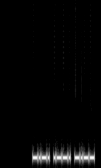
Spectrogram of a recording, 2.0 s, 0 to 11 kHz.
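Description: Morse code sidetone at about 700 Hz sending the abbreviation CPY ("copy") at 40 words per minute: three quick letter groups of dits and dahs, starting a little over half a second in and lasting just over a second.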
